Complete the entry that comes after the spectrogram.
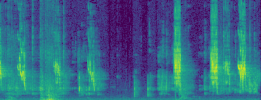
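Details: Budgerigar chirping softly with scattered warbled notes and a low thump early, then a pause and three louder bright chirps near the end.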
